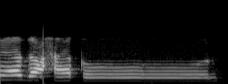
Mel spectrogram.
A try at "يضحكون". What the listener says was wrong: يضحكون يضحكون لا لا تقلقل، يضح يضح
